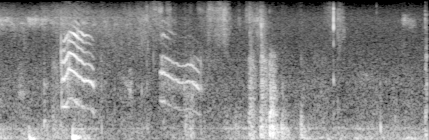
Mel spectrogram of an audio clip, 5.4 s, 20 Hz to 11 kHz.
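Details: A 6-week-old male Ragdoll kitten, raised indoors, gives two thin, high meows, each sliding down in pitch; he is probably looking for food.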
